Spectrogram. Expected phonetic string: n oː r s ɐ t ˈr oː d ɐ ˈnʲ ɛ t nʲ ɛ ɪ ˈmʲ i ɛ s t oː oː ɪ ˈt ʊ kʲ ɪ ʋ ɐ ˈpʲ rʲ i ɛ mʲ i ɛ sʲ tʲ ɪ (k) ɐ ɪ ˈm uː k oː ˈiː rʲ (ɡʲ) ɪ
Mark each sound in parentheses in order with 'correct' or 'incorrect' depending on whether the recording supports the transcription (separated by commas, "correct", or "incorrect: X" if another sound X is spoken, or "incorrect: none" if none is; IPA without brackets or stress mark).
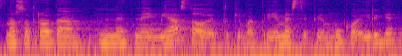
correct, correct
